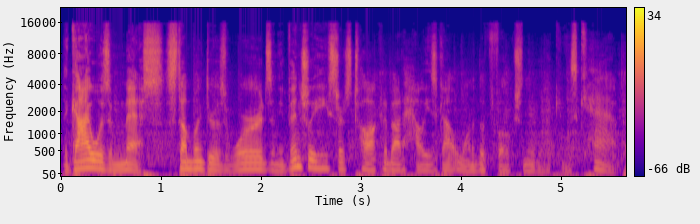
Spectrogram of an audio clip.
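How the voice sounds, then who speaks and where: A man playing an easygoing, affectionate young boyfriend in an intimate roleplay audio, telling ghost stories in a casual, slangy way with thinking pauses. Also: on the low side, fairly bright tone, close to an everyday voice. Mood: hushed suspense. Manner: casual, slangy, hesitant pauses, storytelling aloud. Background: ambient noise of a storm.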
